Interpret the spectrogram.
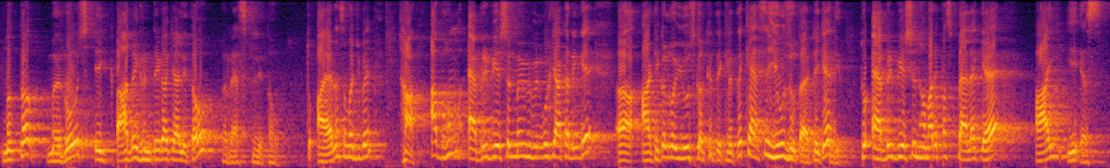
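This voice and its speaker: A man's voice: sits high, big pitch swings, normal speed, a little mellow. A man teaching English grammar in a classroom-style lesson, explaining step by step and asking and answering his own questions. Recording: echoey room with long reverb.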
